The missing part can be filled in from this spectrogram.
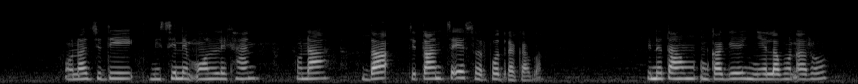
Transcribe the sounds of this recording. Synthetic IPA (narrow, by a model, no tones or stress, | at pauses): ɔnad͡ʒud̪imisinɛmɔnlɛkʰan | ɔna | d̪aʔt͡ʃit̪ansɛʔɛsɔɾpɔt̪̚ɾakaba̰ | inət̪amɔŋkaɡɛɲɛlabɔnʔaɾɔ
